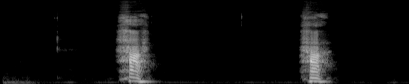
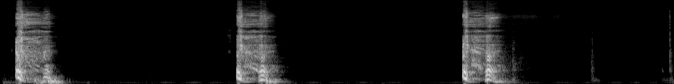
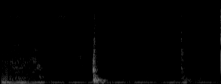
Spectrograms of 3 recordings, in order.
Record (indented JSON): {
  "exhalation_length": "4.1 s",
  "exhalation_amplitude": 32768,
  "exhalation_signal_mean_std_ratio": 0.24,
  "three_cough_length": "6.7 s",
  "three_cough_amplitude": 32768,
  "three_cough_signal_mean_std_ratio": 0.29,
  "cough_length": "2.2 s",
  "cough_amplitude": 5190,
  "cough_signal_mean_std_ratio": 0.33,
  "survey_phase": "beta (2021-08-13 to 2022-03-07)",
  "age": "65+",
  "gender": "Male",
  "wearing_mask": "No",
  "symptom_none": true,
  "smoker_status": "Ex-smoker",
  "respiratory_condition_asthma": false,
  "respiratory_condition_other": false,
  "recruitment_source": "REACT",
  "submission_delay": "2 days",
  "covid_test_result": "Negative",
  "covid_test_method": "RT-qPCR",
  "influenza_a_test_result": "Negative",
  "influenza_b_test_result": "Negative"
}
